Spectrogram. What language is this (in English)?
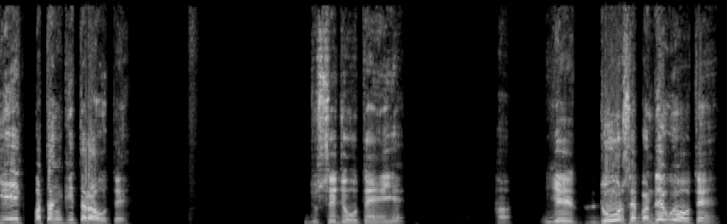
Urdu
